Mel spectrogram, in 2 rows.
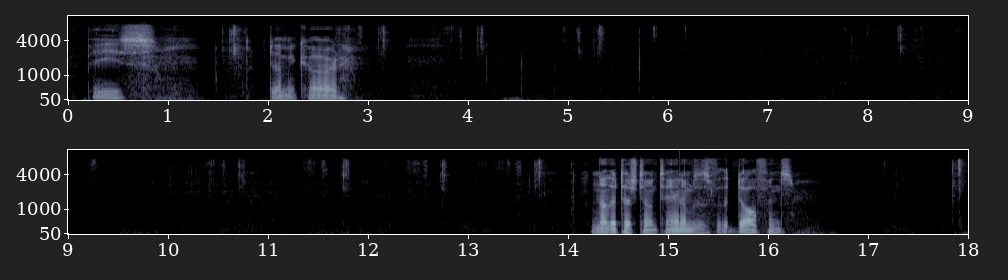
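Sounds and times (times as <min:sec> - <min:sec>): trading cards clicking: 0:01.5 - 0:01.9, 0:17.8 - 0:18.0.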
